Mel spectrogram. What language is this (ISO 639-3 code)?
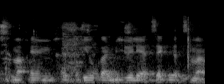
heb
